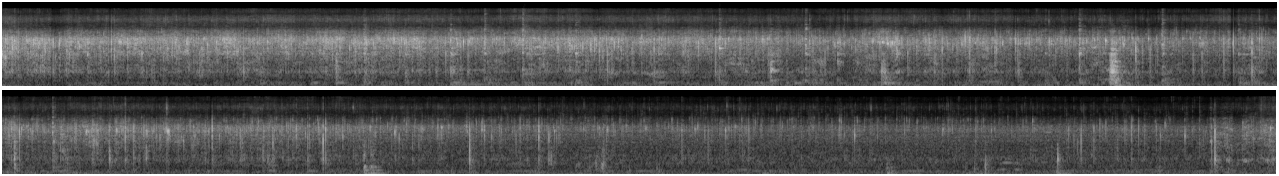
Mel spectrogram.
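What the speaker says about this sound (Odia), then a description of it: "ସୋରିଷ ଫୁଟି ଆସିଲାଣି। ତାପରେ ଆମେ ପିଆଜ ପକାଇଦେବା।" Chopped onions frying in hot oil with popped mustard seeds, a steady, close, bright sizzle that holds throughout with occasional stirring clicks and no voices.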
